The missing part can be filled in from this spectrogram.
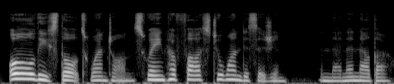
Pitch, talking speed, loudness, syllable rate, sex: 190 Hz, 215 wpm, -20 LUFS, 5.7 syllables/s, female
